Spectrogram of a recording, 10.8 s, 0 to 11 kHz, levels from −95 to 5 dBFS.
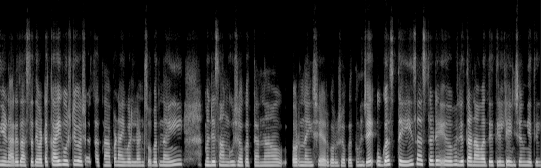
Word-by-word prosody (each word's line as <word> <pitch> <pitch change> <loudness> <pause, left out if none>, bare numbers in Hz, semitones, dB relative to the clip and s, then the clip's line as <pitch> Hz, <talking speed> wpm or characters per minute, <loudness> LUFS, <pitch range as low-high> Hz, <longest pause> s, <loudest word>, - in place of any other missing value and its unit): घेणारे 225 -2 +1
जास्त 215 -1 0
ते 210 - +2
वाटतं, 200 +1 +2
काही 245 0 +6
गोष्टी 260 0 +1
कशा 235 -2 +1
असतात 215 -1 -7
ना, 210 - -1
आपण 220 +3 -4
आई-वडिलांसोबत 210 0 -3
नाही 225 +6 -1 0.5
म्हणजे 225 0 +3
सांगू 220 -1 -3
शकत, 210 -1 0
त्यांना 200 0 -3 0.5
वर 205 +1 +2
नाही 205 -1 -2
शेअर 120 - -1
करू 190 -1 -3
शकत, 185 -1 -6
म्हणजे 220 +1 +3
उगाच 245 +3 +4
ते 250 - +7
ही 245 +4 +1
जास्त 280 -2 +1
टे 260 0 +3 0.2
अ, 240 - +3
म्हणजे 240 -1 +2
तणावात 215 -3 +3
येतील, 220 0 0
टेन्शन 220 -1 -1
घेतील, 210 0 -4
220 Hz, 185 wpm, -23 LUFS, 210-235 Hz, 0.5 s, ते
